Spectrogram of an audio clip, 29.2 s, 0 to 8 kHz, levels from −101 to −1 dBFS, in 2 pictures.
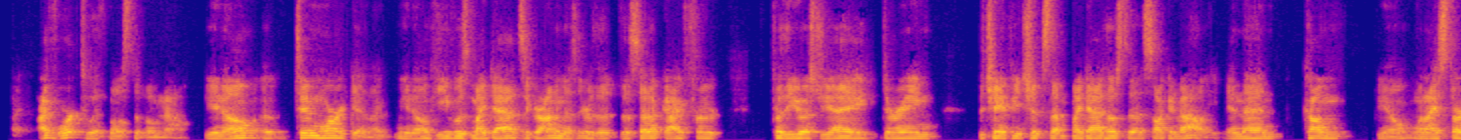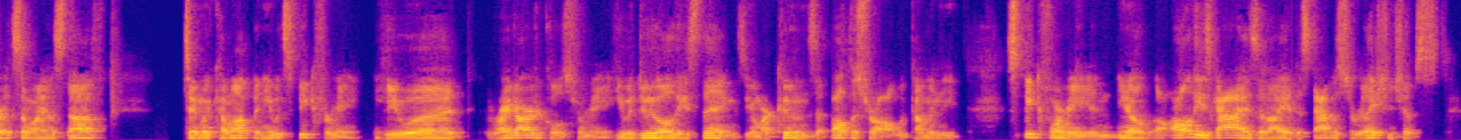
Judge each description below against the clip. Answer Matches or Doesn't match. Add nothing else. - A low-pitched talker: Matches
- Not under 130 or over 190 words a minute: Doesn't match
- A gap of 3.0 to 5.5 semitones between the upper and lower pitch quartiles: Doesn't match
